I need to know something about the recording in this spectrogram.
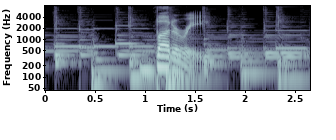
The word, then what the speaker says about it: buttery: mashed potatoes with butter just like in butter the double tea in buttery is also pronounced as the fast D sound in the American accent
